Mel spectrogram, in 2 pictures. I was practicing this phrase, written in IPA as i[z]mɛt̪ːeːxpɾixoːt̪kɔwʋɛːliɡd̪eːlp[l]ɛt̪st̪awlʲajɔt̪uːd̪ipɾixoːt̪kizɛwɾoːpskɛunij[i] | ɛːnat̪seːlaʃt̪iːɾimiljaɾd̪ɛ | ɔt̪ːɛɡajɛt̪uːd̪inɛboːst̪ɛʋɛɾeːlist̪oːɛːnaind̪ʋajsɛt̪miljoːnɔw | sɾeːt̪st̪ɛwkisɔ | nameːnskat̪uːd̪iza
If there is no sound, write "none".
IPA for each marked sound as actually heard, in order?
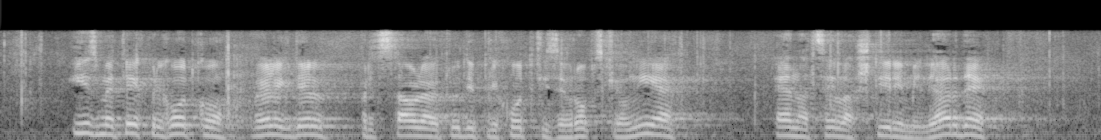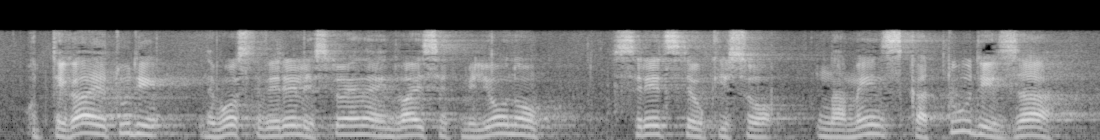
z, ɾ, ɛ

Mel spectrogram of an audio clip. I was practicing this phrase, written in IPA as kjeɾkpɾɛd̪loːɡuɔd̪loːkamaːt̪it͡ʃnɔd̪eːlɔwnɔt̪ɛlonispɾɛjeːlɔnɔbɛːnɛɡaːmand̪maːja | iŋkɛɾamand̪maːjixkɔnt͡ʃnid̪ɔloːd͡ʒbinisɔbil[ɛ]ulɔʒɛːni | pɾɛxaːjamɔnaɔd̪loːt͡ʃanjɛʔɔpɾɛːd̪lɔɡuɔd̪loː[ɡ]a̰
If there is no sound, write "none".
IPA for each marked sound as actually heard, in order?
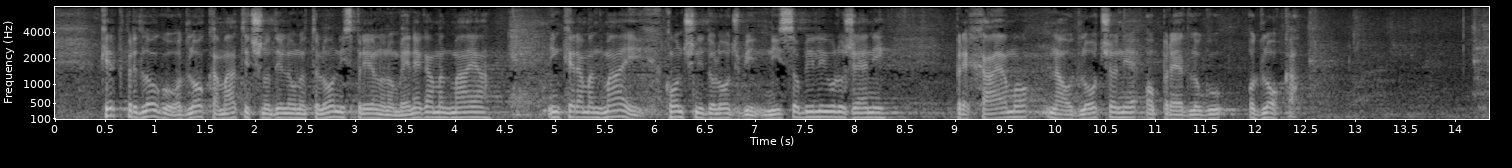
i, k

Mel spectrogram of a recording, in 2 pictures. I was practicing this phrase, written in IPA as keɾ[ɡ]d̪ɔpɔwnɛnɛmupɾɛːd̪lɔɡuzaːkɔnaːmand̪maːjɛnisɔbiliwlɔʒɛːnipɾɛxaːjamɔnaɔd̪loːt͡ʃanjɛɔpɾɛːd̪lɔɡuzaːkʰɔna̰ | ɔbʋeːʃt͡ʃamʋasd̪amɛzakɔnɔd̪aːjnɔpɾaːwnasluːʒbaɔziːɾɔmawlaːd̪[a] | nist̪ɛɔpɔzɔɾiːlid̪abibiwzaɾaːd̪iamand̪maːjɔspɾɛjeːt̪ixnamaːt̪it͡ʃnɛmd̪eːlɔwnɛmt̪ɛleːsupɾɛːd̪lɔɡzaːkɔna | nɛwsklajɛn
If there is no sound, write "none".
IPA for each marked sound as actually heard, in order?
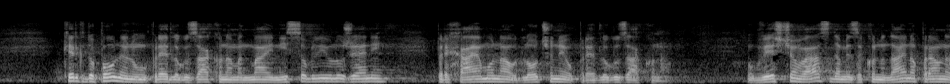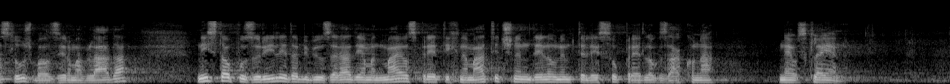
ɡ, a

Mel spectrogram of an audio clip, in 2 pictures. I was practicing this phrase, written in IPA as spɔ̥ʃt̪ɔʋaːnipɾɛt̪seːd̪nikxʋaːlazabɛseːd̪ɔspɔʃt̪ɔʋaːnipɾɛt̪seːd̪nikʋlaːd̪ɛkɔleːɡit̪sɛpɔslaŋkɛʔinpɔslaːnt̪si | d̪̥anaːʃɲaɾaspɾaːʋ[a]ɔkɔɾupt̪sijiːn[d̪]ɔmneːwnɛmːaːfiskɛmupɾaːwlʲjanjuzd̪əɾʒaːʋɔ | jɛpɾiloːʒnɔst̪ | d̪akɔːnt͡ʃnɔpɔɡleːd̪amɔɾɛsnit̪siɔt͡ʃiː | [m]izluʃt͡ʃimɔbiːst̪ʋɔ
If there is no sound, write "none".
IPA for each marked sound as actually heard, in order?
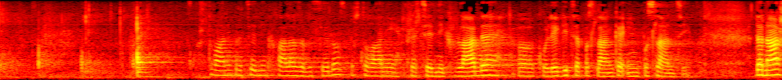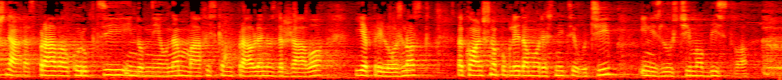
a, d̪, n

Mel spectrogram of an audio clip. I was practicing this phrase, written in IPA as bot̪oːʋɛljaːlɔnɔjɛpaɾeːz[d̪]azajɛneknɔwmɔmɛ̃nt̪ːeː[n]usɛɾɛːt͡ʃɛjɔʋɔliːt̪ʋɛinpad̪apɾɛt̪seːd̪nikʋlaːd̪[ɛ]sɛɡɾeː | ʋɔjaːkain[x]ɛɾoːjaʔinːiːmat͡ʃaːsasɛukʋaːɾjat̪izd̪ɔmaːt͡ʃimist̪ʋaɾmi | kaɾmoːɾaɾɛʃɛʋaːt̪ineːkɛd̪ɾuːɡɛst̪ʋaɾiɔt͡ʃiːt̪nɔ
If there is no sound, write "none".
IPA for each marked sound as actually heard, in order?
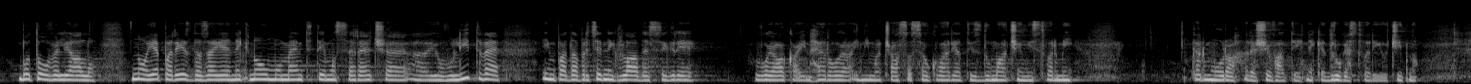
d̪, m, ɛ, x

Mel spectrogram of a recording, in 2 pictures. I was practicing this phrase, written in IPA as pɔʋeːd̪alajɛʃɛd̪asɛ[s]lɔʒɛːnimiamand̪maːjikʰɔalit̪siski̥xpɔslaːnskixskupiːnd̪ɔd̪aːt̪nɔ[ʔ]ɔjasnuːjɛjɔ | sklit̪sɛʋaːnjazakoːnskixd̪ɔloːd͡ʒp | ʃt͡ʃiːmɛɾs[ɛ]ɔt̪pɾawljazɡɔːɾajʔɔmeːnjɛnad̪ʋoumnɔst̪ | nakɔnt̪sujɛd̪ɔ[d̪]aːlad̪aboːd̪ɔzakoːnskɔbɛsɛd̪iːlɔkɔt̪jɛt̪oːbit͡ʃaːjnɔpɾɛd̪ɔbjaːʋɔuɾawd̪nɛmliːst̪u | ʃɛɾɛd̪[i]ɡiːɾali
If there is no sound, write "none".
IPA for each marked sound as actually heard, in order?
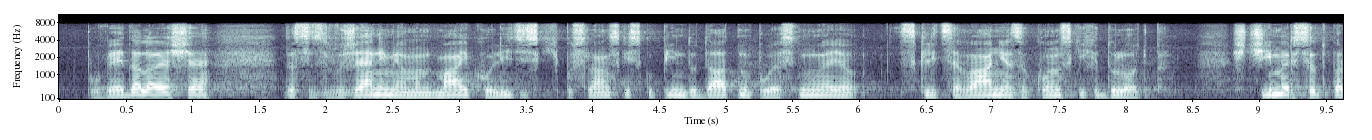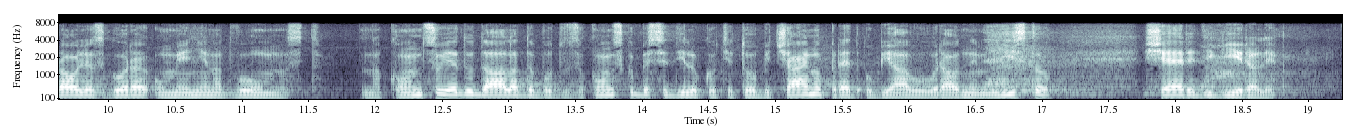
z, p, ɛ, d̪, i

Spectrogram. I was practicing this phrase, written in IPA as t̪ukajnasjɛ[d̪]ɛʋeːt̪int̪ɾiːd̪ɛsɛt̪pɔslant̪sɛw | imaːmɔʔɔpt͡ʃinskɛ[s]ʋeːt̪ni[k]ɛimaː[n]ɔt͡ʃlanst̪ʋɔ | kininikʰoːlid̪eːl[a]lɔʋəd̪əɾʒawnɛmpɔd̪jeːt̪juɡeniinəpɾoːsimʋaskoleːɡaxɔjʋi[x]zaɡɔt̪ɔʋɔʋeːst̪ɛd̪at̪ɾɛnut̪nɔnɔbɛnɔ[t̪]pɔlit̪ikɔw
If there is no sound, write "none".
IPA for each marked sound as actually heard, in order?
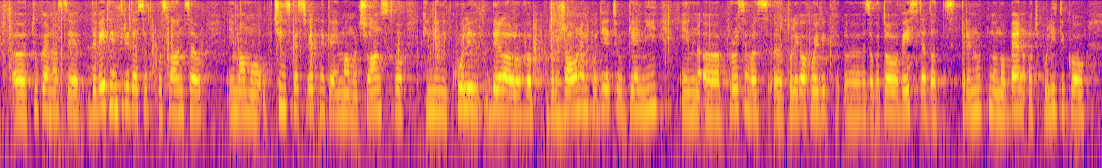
d̪, s, k, m, a, k, t̪

